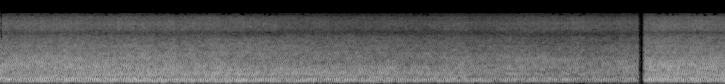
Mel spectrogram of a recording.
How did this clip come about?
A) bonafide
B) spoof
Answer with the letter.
B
